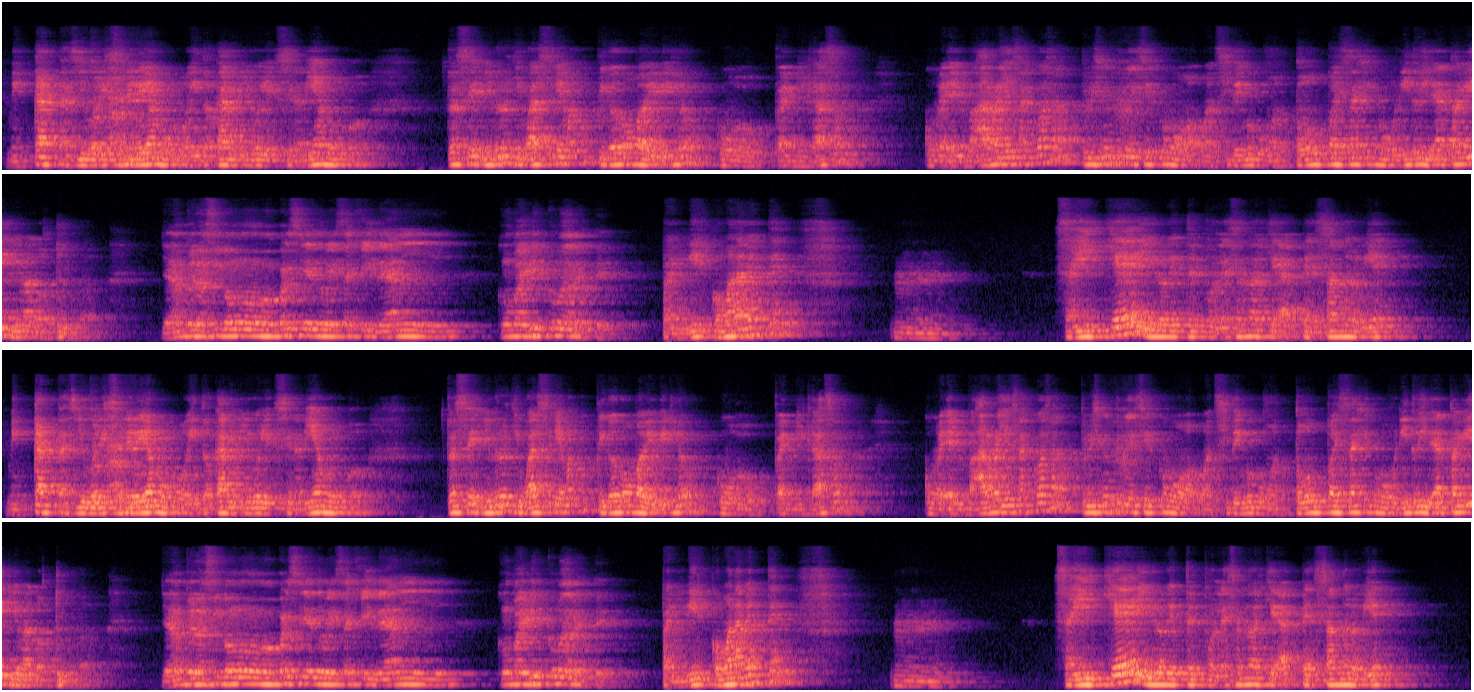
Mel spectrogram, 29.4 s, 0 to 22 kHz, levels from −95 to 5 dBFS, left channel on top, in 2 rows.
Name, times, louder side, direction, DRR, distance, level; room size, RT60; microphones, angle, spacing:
voice 1, 0.0-3.6 3.9-4.0 4.5-8.5 9.2-15.6 21.3-23.0 23.6-24.2 25.2-28.5, right 2 dB, 80° right, -2 dB, 0.5 m, -21 dB
voice 2, 0.8-1.5 11.1-11.3 16.3-19.2 19.7-20.8, right 1 dB, 25° right, -6 dB, 0.7 m, -21 dB
3.5 x 2.2 x 2.5 m, 1.0 s
head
